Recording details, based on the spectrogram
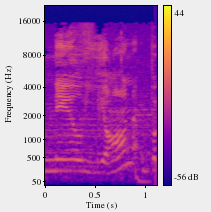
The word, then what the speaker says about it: Naelyan: It is spelled N-A-E-L-Y-A-N, although it's pronounced N-A-I-L-Y-O-N, so like Naelyon, but it's spelled like Yan, Naelyan, but you don't say it that way, you say it Naelyon.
